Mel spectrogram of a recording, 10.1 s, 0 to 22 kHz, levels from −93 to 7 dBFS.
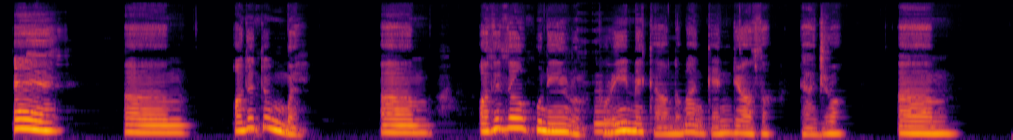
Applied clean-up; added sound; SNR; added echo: neural mask model DeepFilterNet 3.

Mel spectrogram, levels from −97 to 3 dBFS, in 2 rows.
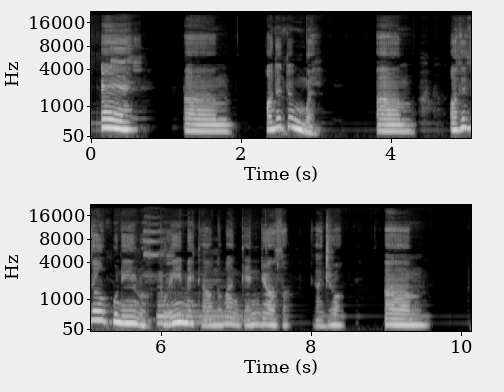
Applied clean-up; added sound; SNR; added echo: neural mask model RNNoise.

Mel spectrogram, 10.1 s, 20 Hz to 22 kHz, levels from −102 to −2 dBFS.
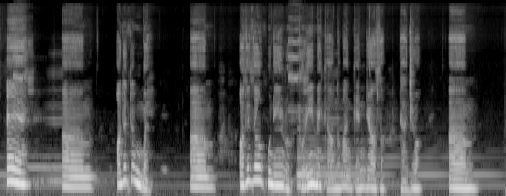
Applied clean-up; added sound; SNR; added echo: none; Screech + Piano; 17 dB; none.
